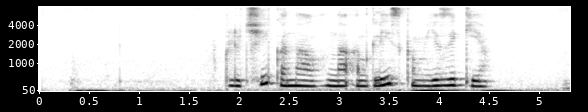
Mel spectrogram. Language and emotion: Russian, neutral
